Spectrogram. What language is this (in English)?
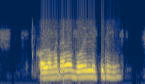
Assamese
